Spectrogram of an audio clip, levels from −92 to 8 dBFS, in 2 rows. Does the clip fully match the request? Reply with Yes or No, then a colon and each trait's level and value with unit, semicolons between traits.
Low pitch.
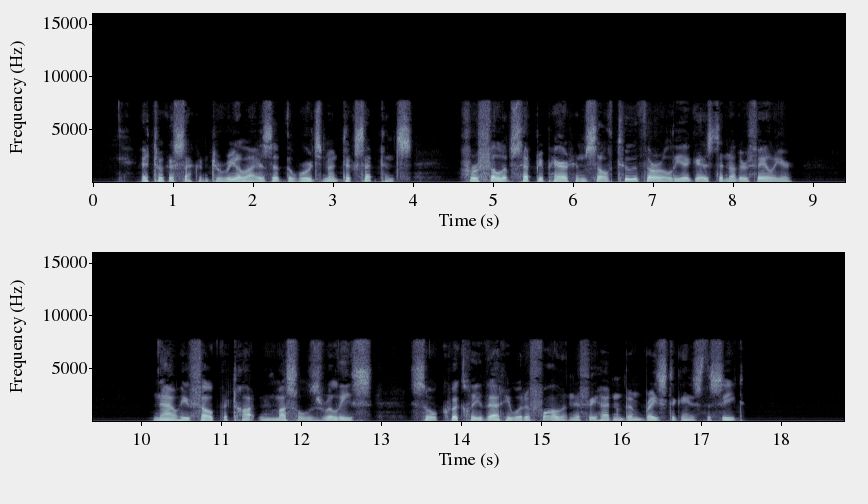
Yes: low, 105 Hz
